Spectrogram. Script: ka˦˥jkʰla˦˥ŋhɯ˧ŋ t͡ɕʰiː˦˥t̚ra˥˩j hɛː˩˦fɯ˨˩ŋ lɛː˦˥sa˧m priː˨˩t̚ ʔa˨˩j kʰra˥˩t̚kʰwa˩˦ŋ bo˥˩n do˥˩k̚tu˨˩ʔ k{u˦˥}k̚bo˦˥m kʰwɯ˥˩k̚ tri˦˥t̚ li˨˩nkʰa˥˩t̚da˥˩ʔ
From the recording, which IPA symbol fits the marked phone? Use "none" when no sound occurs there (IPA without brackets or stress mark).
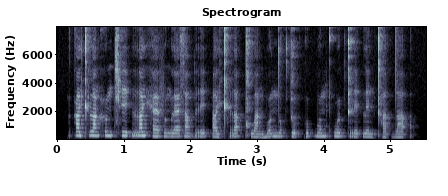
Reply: u˦˥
